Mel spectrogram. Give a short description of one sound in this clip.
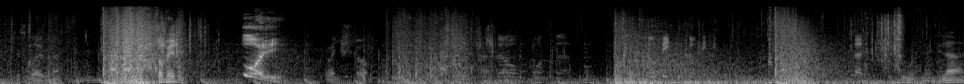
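Gunshots ring out in a video game.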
